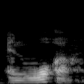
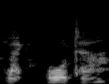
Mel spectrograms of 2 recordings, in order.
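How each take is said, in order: First: The middle consonant is a glottal stop. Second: The middle consonant is a clear t. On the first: "If we replace T with glottal stop" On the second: "in received pronunciation, which is British, it is pronounced t"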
